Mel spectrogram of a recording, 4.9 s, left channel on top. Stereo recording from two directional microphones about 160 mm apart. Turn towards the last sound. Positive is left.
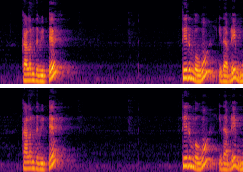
turn(degrees=20)  # may be behind; listen again after turning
